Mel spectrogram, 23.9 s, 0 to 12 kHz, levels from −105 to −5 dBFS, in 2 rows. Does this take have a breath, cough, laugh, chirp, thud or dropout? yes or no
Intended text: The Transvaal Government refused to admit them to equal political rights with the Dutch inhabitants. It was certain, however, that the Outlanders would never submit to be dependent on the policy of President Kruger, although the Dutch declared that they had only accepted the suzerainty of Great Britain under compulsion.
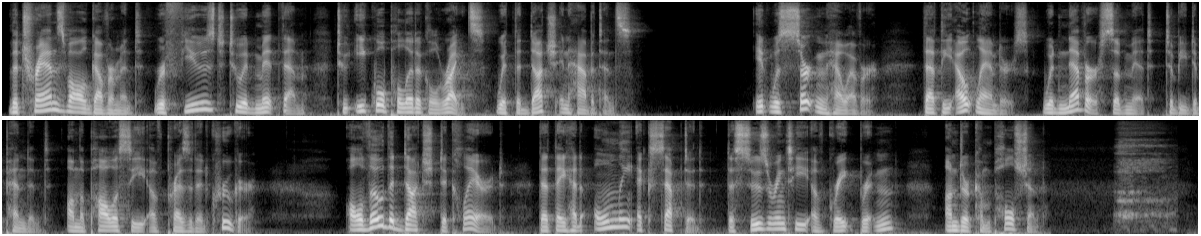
yes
